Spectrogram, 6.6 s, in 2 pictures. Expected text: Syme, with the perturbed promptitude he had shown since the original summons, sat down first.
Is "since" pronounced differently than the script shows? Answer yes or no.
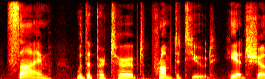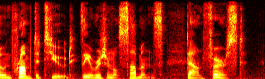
yes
